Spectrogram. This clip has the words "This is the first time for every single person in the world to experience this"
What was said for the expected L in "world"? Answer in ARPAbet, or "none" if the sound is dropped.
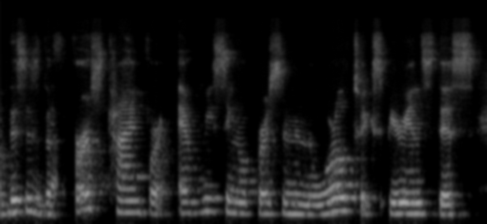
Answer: L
